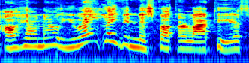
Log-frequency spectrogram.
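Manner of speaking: loud, high protest; panicked outrage at the dentist; freaking out. Retold or imitated. Patient protesting to the dentist, loud and high.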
